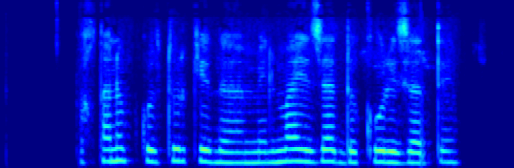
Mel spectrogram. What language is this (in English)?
Pashto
